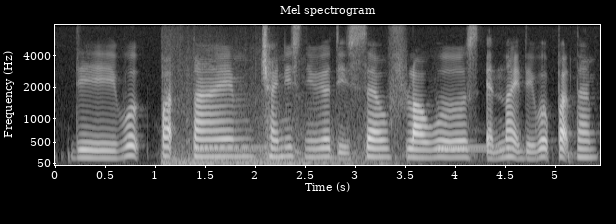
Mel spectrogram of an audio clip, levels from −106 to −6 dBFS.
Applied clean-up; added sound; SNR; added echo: none; Ringtone + Boom; 14 dB; none.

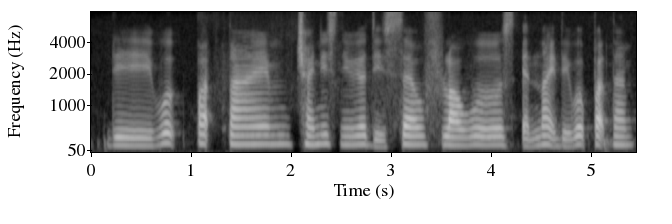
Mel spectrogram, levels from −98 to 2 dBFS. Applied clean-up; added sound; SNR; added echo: neural mask model Resemble Enhance denoiser.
